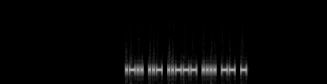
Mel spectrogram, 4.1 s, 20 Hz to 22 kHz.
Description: Morse code, heard as a keyed tone, about 45 wpm, 700 Hz. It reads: LU2HMT
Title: DXCC-100 Call Signs - 6 Characters - 50wpm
